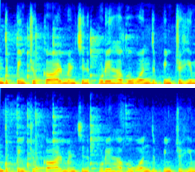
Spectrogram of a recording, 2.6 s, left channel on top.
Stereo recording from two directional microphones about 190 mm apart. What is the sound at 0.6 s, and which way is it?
A woman's voice, 20° left (ahead or behind).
